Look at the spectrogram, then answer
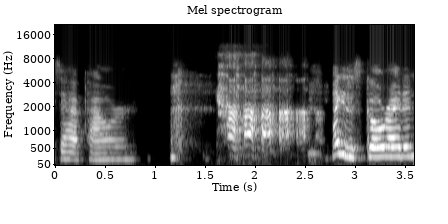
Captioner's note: laughter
